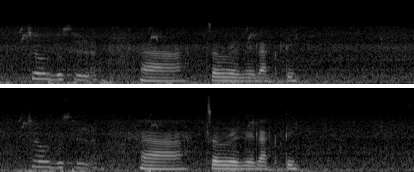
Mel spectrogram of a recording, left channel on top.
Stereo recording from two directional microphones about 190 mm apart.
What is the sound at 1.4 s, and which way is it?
Speech, 45° right (ahead or behind).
